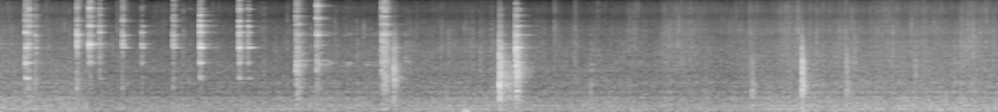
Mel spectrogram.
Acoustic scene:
kitchen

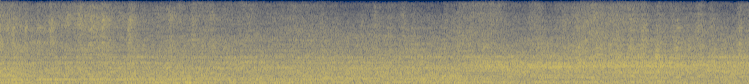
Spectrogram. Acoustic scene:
subway train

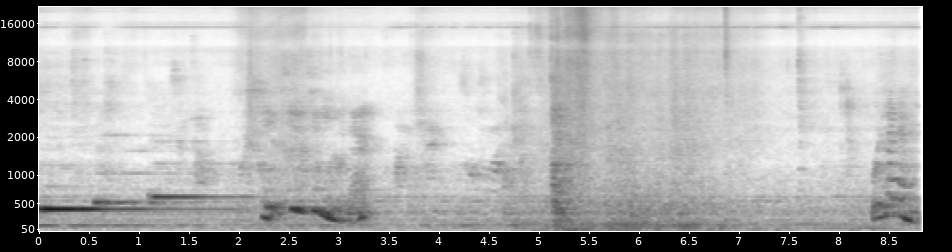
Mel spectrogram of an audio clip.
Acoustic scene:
elevator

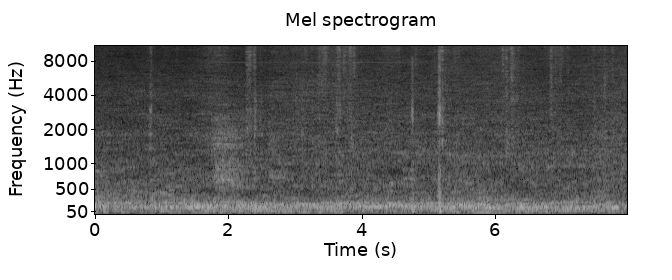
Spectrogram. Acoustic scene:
residential area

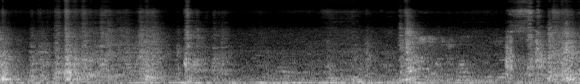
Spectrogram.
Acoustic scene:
restaurant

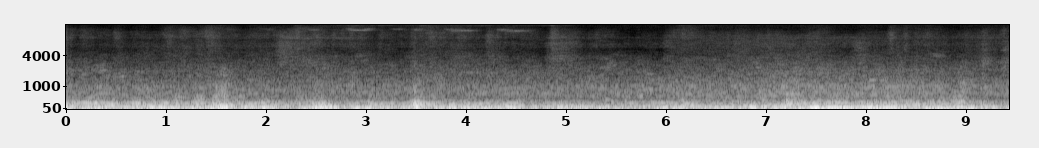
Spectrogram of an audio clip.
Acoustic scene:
bus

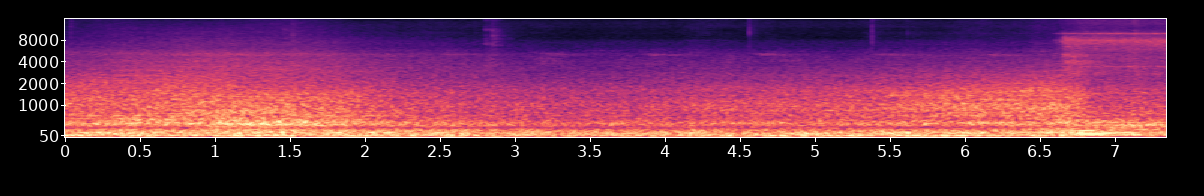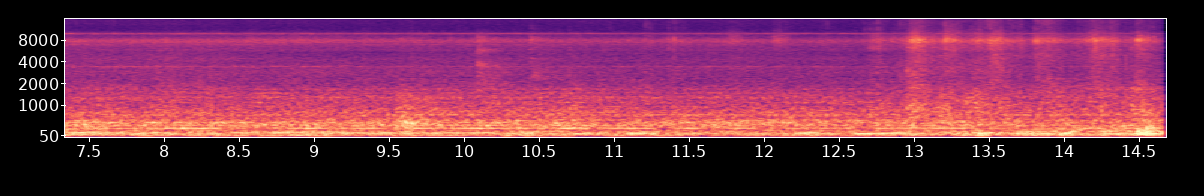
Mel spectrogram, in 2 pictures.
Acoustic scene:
elevator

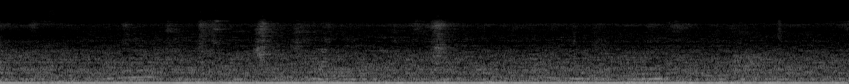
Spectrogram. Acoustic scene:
subway station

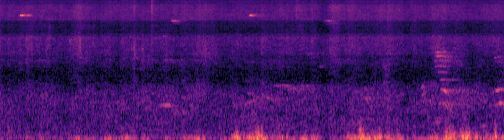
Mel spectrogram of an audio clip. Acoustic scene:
park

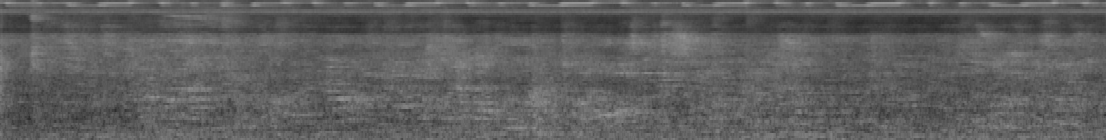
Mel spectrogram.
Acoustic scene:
crowded indoor space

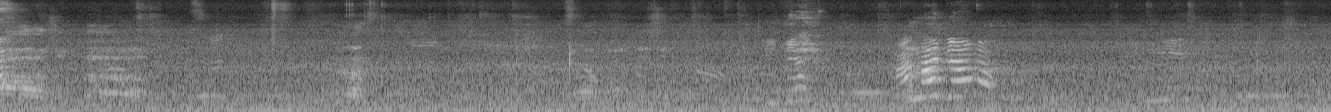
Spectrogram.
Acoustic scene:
park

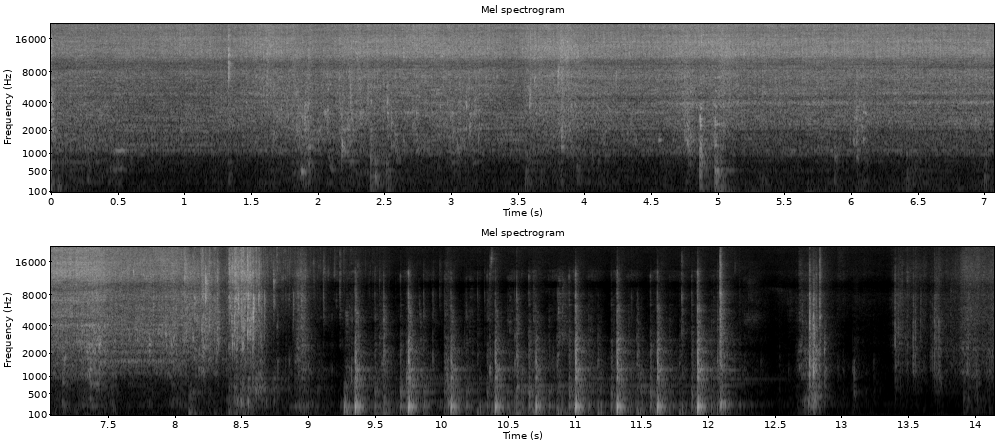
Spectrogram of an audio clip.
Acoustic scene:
kitchen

